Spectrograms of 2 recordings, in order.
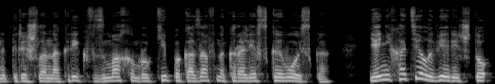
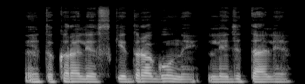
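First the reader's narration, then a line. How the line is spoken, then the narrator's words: Muffled voice. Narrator (Russian): глухим голосом проговорил мужчина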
